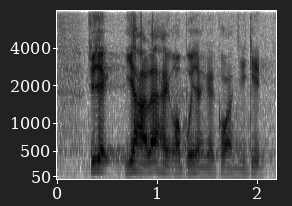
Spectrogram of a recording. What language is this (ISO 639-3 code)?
yue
